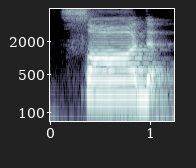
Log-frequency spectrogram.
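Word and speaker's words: ص: Sad, Dad, Ta, Dha. Can you see the resemblance between them? They are called heavy letters. This is how they are pronounced. Sa, there's an echo in the mouth.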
